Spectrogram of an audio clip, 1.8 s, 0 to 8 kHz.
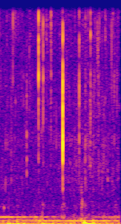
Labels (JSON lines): {"label": "anthrophony, boat engine", "recorder": "SoundTrap 300"}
